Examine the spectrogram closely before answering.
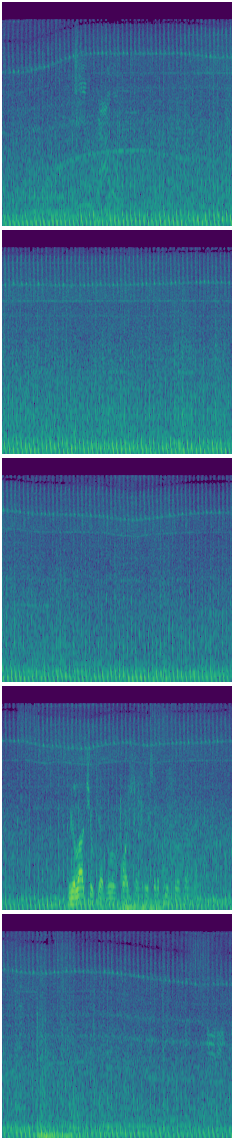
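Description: Helicopter rotor blades thump steadily and loudly.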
